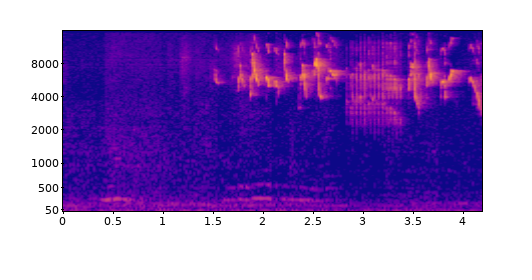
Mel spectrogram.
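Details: White European goldfinch singing: a fast, twittering run of high, sharp chirps and short trills repeated in quick succession, with quiet background hum.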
